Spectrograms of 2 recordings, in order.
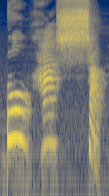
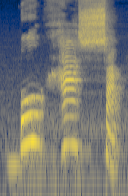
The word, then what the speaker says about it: borracha: E a última palavra, borracha. Borracha. Percebam que ela é escrita com 2 R's para que a pronúncia, né, do ra seja bem forte.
